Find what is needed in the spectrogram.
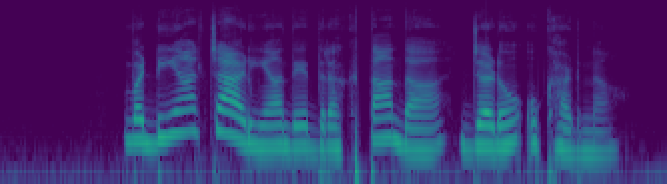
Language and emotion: Punjabi, neutral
